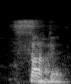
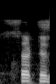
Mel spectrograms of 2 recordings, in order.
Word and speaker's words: subtle: So just with this word here, we do not pronounce the B. The B is silent. Subtle. Subtle.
